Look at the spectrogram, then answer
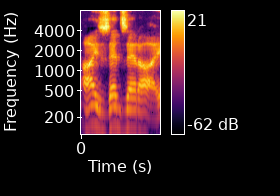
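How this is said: Z is said 'zed', the Canadian way.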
